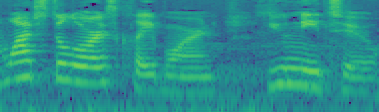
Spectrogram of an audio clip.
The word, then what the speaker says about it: Claiborne: And the zingers, it's Kathy Bates plays Dolores Claiborne.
